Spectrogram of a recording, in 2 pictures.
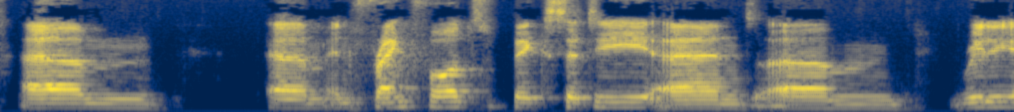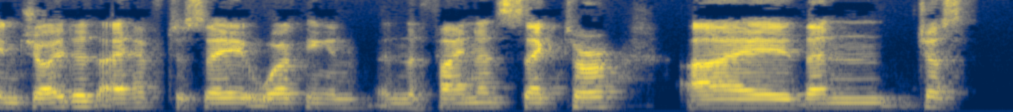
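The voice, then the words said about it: German accent. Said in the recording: “as you can hear from my accent, originally from Germany”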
